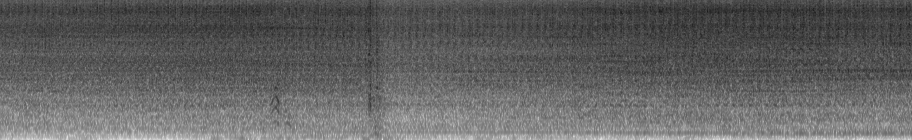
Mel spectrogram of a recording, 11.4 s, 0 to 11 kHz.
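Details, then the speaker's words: Dodge Dart Swinger (A-body Mopar survivor) with 225 Slant Six and single-barrel Holley, just revived after sitting: steady idle under background hiss, no knock or misfire; pulling clean gas from tank, pump-to-tank line good, motor sounds great. "It's pulling up clean gas from the tank, which means that our line is good between the pump and the tank. Motor sounds awesome. It don't get much better than that."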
